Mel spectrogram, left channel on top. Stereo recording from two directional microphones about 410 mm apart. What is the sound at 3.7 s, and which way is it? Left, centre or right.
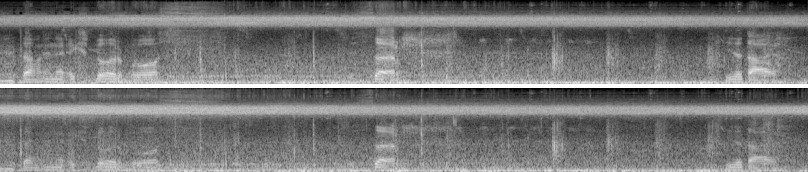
Speech, centre.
